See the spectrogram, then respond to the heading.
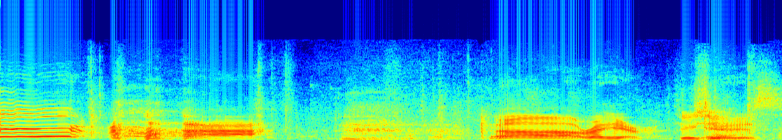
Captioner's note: laughter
